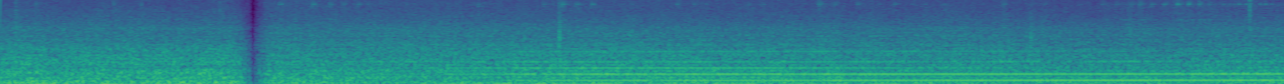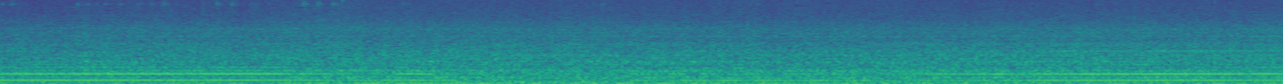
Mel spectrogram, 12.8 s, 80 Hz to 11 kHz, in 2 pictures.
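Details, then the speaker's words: 2012 Toyota RAV4 EV with Tesla motor, remote mic, driving at 60 mph under throttle: steady mid-pitched whine with higher companion tone over road rumble, louder with more power; drive unit gear noise, Toyota has agreed to replace the motor under warranty. "now it gets louder and louder it is dependent on how much power is being applied and there we are driving at 60. I step on the gas let me make quite a bit more noise"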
